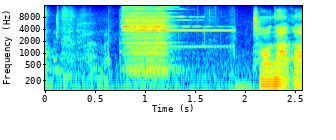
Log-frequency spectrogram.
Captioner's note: ring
